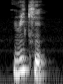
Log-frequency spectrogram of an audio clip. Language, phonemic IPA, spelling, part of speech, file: French, /wi.ki/, wiki, noun, LL-Q150 (fra)-wiki.wav
- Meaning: wiki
